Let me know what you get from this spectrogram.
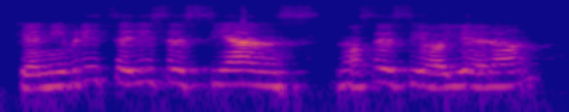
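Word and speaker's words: séance: en Ibrit se dice science, no sé si oyeron. El science viene de una palabra en francés que se escribe seance, S-E-A-N-C-E, que es una onda.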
